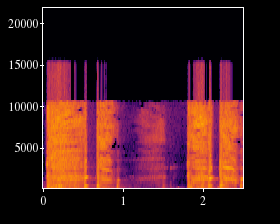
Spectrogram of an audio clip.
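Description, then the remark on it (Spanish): Four harsh, loud coughs from a caller on the phone come in two quick pairs, separated by a short quiet pause, with no talking. “Pero eso no es lumbago. Eso es una tos.”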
